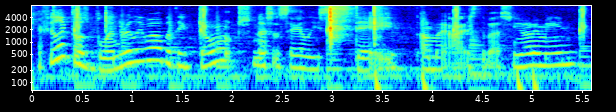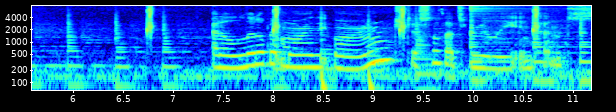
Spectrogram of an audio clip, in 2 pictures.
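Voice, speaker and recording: Young woman, slightly high voice, congested from a cold, chatty and casual, soft half-whispers, music underneath. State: congested, losing her voice from a cold. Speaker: beauty vlogger. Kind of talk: casual makeup tutorial narration.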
